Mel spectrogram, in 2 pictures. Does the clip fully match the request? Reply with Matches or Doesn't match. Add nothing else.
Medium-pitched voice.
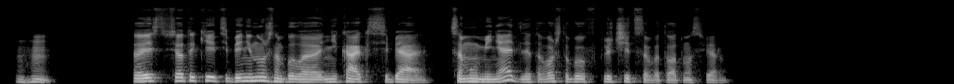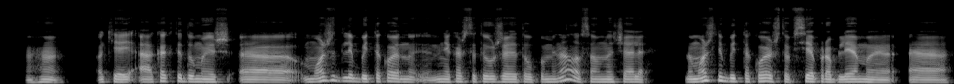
Doesn't match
